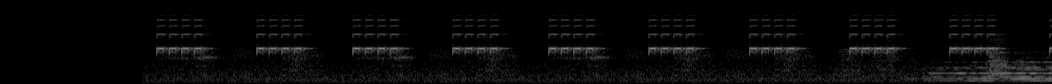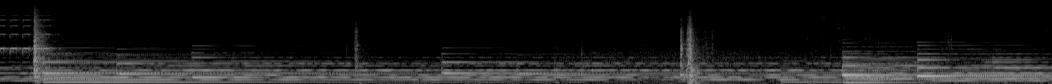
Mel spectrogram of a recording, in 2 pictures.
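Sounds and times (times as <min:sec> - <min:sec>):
alarm clock beeping: 0:01.6 - 0:11.2.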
